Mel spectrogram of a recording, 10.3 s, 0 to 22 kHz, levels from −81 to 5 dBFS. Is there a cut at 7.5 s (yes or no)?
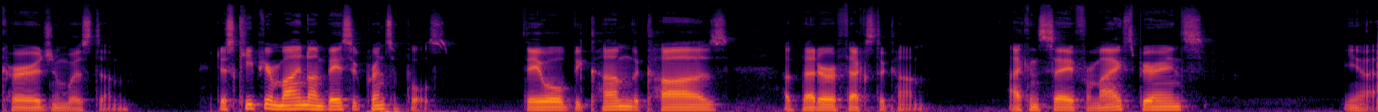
yes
